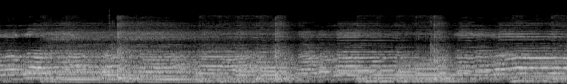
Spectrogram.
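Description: Live band playing, with a trumpet line over electric bass, keyboard and drums, and a drum or cymbal hit about every second and a half.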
